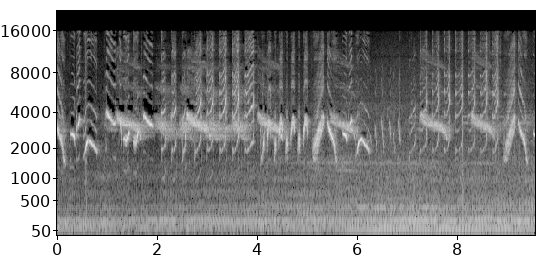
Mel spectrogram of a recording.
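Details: Caged Chinese hwamei kept for song and fighting contests, singing energetically: dense chains of quick warbled whistles and sweeping slurs, delivered about four notes a second with short breaks, over steady low background noise.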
